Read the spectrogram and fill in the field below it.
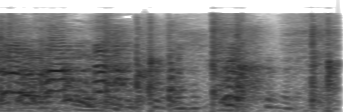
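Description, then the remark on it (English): The hosts clap several sharp hand claps in an uneven rhythm, mixed with soft snickering laughter and murmured voices throughout the short burst. “In case you missed it, we're clapping.”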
